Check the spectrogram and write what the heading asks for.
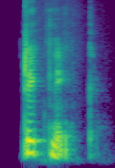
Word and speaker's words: rigning: So the way it's spelled is R-I-G-N-I-N-G. So this is an interesting one because the R at the beginning it's rolling a bit. So drikning.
